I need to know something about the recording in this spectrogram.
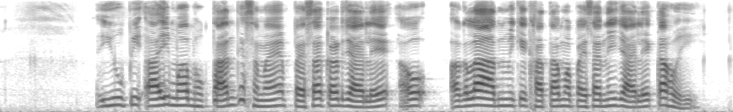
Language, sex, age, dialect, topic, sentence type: Chhattisgarhi, female, 46-50, Eastern, banking, question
